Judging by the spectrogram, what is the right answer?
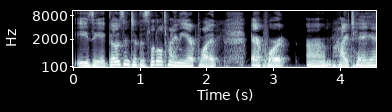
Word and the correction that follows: Hat Yai: I think it's called. – In Haitai. – And no, Hat Yai. – I always say it wrong. That's why I said it like that.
